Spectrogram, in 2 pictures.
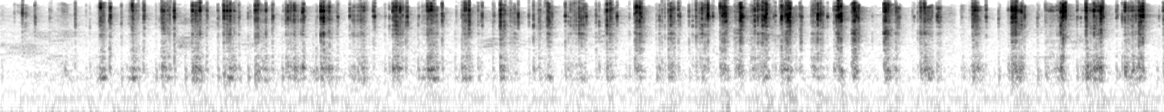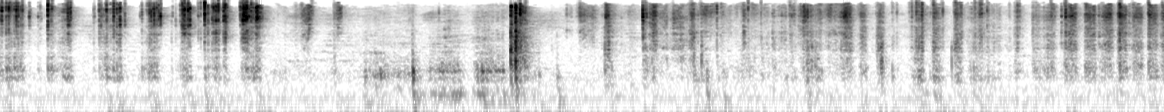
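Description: Hand sanding of a toy case's surface to prepare it for repainting: quick, repeated rubbing strokes, with a single sharp knock about two-thirds of the way through.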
